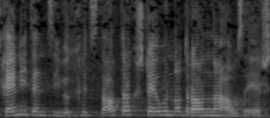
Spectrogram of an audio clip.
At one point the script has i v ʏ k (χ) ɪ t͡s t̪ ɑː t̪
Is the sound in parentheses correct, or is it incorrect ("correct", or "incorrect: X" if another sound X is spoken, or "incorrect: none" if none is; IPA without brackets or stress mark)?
correct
